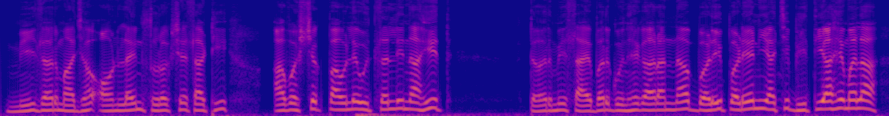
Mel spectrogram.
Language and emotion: Marathi, fearful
